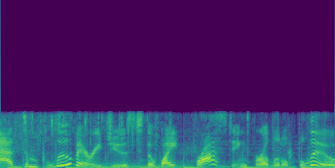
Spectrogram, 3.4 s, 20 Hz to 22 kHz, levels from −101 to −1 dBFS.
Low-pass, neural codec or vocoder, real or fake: 7.2 kHz; none; real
